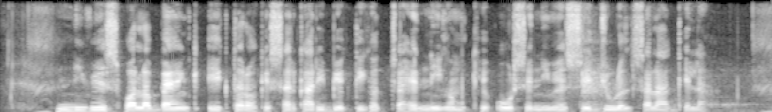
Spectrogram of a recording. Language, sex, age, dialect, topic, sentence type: Bhojpuri, male, 18-24, Southern / Standard, banking, statement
